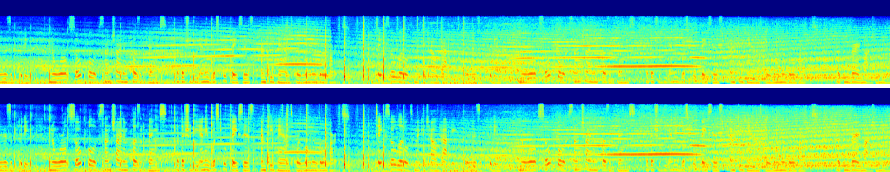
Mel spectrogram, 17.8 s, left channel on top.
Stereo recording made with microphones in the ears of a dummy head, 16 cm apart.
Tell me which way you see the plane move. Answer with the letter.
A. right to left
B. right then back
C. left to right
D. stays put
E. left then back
C.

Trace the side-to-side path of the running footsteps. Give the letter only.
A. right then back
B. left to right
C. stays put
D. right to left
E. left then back
D.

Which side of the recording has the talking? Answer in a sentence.
In this clip you hear the talking on the right.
